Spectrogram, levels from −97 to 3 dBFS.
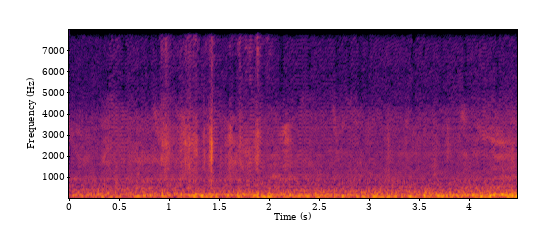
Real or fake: fake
